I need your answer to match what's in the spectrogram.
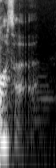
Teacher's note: Now, in American English, we often pronounce the T in words like lighter and water as D's, but transatlantic speakers will hit that T like it stole something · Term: clipped, sharp T's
